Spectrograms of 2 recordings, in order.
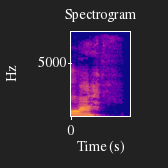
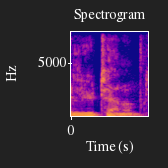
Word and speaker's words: lieutenant: And I have to address the why is it lef when it's spelt lieu. And the idea, we think, is that someone misread the U for an F because the characters looked very similar centuries ago. And that's why we pronounce it that way, even though we didn't change the spelling.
